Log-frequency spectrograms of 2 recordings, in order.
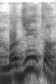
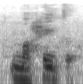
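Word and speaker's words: mojito: इसका correct pronunciation है मोहितो। लिखाएगा मोजीतो, MOGITO, ठीक है। अब ये लैंग्वेज का अपना अपना नजाकत है ना, लेकिन पढ़ेंगे मोहितो, ठीक है। I love the test of मोहितो, मोजीतो नहीं, मोहितो।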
